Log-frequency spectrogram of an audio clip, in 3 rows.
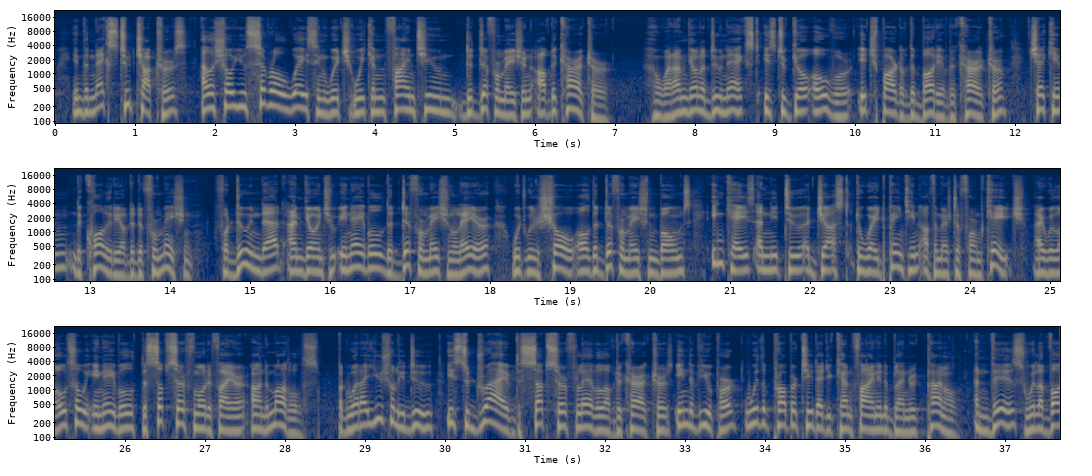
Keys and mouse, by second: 2.3-6.0 right drag, 5.0-8.7 drag, 14.2-16.9 drag, 17.1-19.0 drag, 19.0-19.7 middle drag, 21.5 middle click, 21.7 KP_3, 23.0-24.0 middle drag, 25.1-27.2 right drag, 27.2-28.6 drag, 28.0 KP_3, 29.1-31.1 right drag, 31.1-31.7 drag, 31.1 KP_1, 35.8-37.1 drag.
